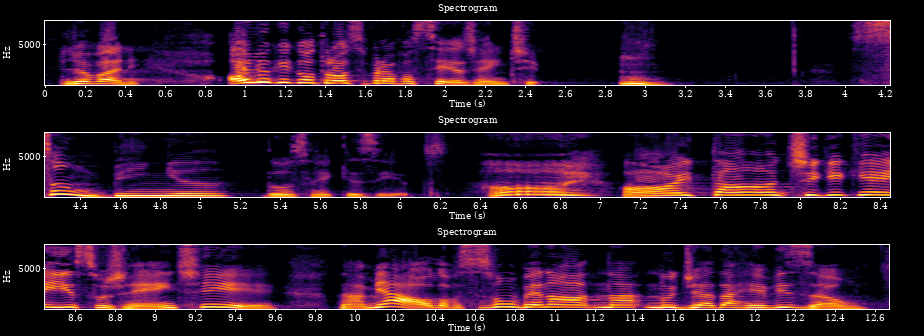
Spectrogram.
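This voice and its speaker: High-voiced woman teacher with southern Brazilian accent. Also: sing-song, a little slow. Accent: interior Rio Grande do Sul Brazilian Portuguese. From interior of Rio Grande do Sul, Brazil. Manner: chatty, teasing, addresses students warmly as "gente". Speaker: law exam prep teacher. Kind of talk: lively online class, singing mnemonic samba.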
